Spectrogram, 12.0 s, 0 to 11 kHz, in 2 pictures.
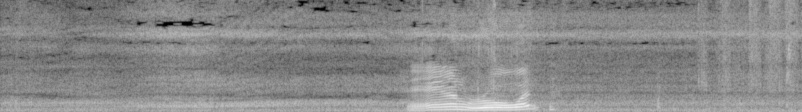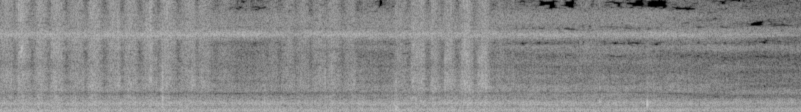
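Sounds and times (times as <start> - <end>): cardboard rasping: 5.2 - 9.8.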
